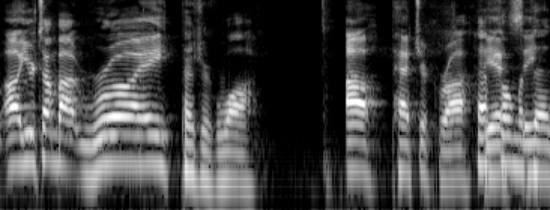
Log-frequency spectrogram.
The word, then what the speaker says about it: Patrick Roy: It's Patrick Raw. Raw. Yeah. I always say I always call him Patrick Roy. Patrick Wah. Yeah. See, it's not Raw, isn't it? It's Patrick Wah.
